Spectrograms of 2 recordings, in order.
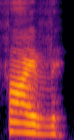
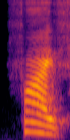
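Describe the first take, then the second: First: The word ends with a clear v sound. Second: The word ends with a clear v sound.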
